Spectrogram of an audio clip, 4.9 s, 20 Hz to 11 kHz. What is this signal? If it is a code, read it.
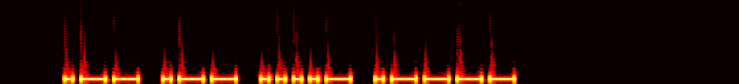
Morse code, heard as a keyed tone, about 22 wpm, 700 Hz. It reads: WW41
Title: Four Challenging Letter-Number Combinations 22wpm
